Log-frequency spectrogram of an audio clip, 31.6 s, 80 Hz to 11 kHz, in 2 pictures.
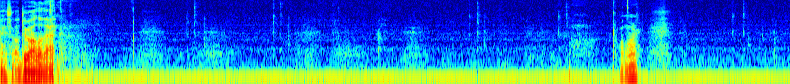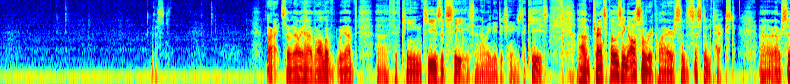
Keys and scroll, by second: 1.5 Return, 4.0 Return, 9.6 Return, 17.4 Return, 20.1 Return.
